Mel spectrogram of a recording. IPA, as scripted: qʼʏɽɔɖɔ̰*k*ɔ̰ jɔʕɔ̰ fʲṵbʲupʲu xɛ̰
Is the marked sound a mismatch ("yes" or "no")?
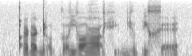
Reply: no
